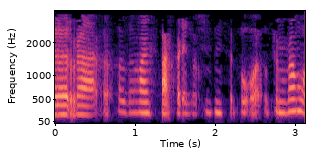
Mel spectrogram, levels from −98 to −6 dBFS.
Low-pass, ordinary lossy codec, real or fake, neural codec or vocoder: 3.6 kHz; MP3, 16 kbps; fake; autoencoder, 44.1 kHz, a latent of 192 numbers a frame, MeloTTS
